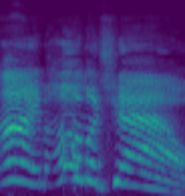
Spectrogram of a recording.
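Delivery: loud, squeaky robot voice with swooping pitch. Complaining about an annoying game robot, the speaker mimics it in a squeaky Omochao voice. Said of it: "it has a loud, squeaky, obnoxious voice".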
